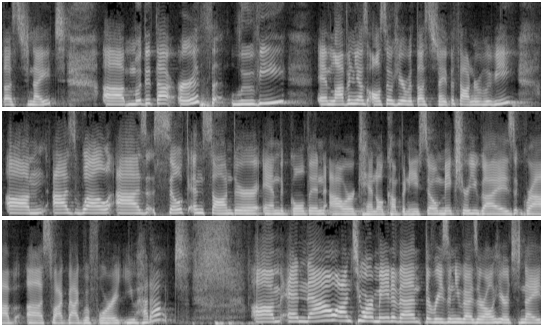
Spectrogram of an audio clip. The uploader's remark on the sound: In front of a LIVE audience in New York City. In front of a LIVE audience in New York City.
